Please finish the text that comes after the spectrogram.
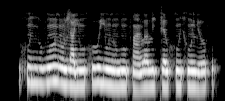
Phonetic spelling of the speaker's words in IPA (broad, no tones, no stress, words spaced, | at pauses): xʷĩɲuvõ lõɮajũxu jũlũvũfã lʌlikɛ xʷĩx ũ lʲof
